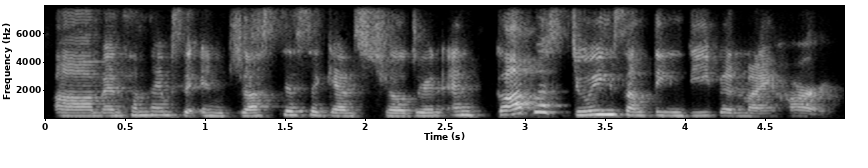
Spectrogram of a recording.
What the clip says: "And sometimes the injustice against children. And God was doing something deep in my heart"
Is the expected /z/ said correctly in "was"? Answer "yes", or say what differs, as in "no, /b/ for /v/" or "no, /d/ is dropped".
yes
